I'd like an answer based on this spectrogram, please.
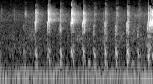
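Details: Leo, a hungry baby monkey, cries to its mother for milk with a quick string of thin, high-pitched squeals, about four each second, some louder than others, ending on a stronger shriek.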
